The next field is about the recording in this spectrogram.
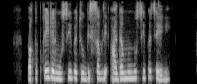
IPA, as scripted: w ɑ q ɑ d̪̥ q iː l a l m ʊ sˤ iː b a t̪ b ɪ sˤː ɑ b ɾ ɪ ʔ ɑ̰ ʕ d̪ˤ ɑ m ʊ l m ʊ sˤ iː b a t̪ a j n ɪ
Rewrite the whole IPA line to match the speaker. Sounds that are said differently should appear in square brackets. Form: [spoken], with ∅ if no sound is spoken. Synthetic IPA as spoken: w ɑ q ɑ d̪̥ q iː l a l m ʊ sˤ iː b a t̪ b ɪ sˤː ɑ b ɾ ɪ ʔ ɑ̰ ʕ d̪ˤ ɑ m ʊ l m ʊ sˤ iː b a t̪ a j n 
